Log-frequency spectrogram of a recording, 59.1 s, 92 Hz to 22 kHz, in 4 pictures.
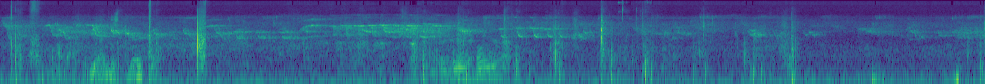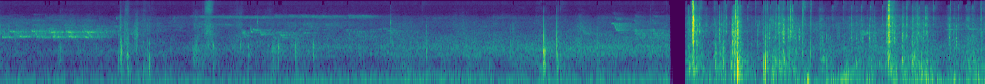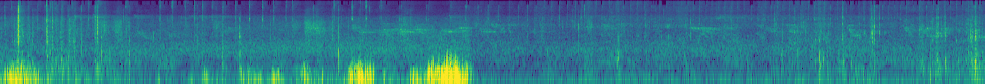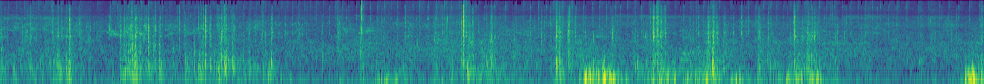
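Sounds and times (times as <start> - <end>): footsteps on a path: 7.4 - 12.1, 16.5 - 19.7, 25.8 - 59.0
sharp clicks: 25.1 - 39.3.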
